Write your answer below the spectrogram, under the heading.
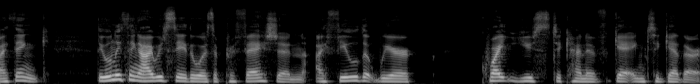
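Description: In a very clean recording with a silent background, a man speaks with a Glaswegian accent at a moderate pace. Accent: Glaswegian Scottish. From Scotland, Glasgow area. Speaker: veterinary specialist, podcast host. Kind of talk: casual interview and clinical discussion.

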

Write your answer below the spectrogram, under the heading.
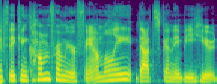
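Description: A woman with an American accent talks at a moderate pace in a dry, close sound with no echo. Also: very clean recording, silent background. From Nebraska, Omaha. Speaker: psychotherapist. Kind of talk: interview conversation.

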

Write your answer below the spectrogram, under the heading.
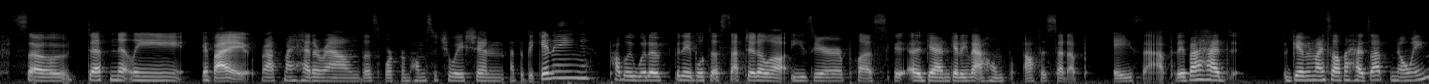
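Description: A woman's plain, everyday voice at a medium pitch. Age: 30s. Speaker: podcast co-host. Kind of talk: casual chat.

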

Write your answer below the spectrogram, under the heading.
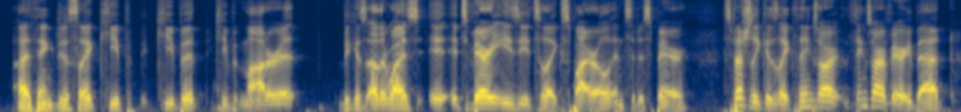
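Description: In a very clean recording with a silent background, a man speaks at a moderate pace in a normal speaking voice, medium in pitch with ordinary pitch variation. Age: 20s. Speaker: comedian. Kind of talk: casual chat. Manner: casual, rambling.

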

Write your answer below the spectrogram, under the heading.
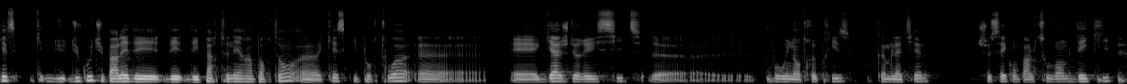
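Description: Recorded dry and close with no echo, a man at medium pitch speaks at a moderate pace in a dark, mellow tone, leaving long, frequent pauses. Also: fairly even intonation. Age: 30s. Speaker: podcast host. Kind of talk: interview. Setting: in a shop.

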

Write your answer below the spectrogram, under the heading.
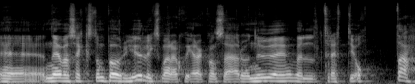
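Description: With vocal fry and ordinary pitch variation, a man speaks at a fairly high pitch. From Sweden, Nyköping. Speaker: record label owner. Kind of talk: interview. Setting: in person, Norrköping.

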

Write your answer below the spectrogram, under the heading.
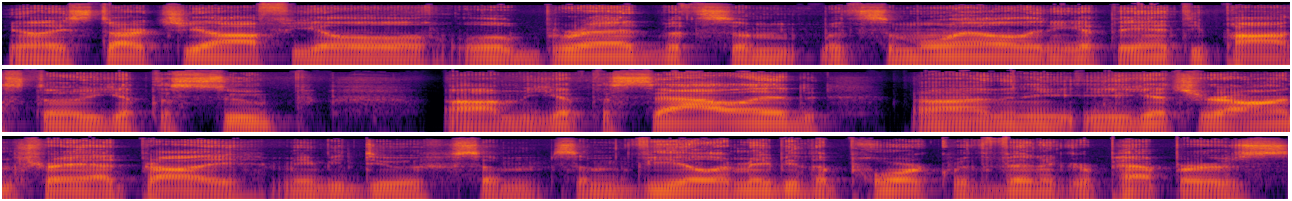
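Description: A man's very deep, low voice with an American accent, fairly quick and monotone, flat in intonation, on a very clean recording with a silent background. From Rhode Island, US. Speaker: podcast co-host. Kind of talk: casual chat.

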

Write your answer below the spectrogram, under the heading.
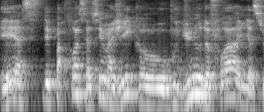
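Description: A man is speaking. Noticeable background noise and audible room echo are present. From France, Loir-et-Cher (Blois). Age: 50s. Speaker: French language teacher. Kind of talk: interview. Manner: hesitant, with fillers and repetitions.

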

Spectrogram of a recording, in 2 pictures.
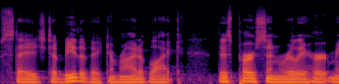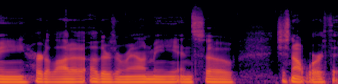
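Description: A man's fairly low voice with a Tennessee accent, on a very clean recording with a silent background. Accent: US Southern (Tennessee). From Middle Tennessee. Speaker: young adult ministry worker, former pastor. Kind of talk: casual podcast interview.

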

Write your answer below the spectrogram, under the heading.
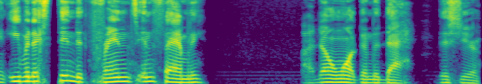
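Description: In an American accent, a man talks at a moderate pace with a dark, mellow tone, and the sound is dry and close with no echo. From US West Coast. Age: 40s. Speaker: podcast host. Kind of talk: casual banter.

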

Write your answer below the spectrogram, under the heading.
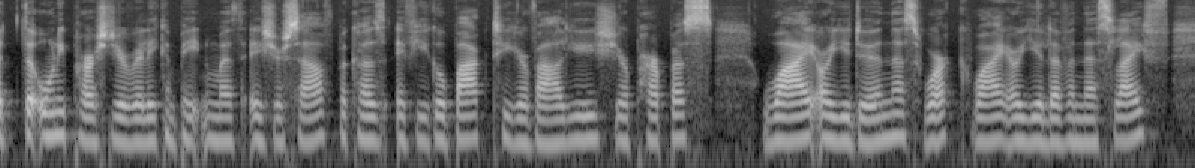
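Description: A woman with a Northern Irish accent speaks at a fairly low pitch in a monotone, flat intonation. She leaves hardly any pauses, and the recording is very clean with a silent background. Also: fairly quick pace. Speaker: wellbeing business founder. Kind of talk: interview.

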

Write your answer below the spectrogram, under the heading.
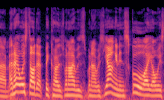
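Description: Lively intonation marks this woman's speech, captured in a very clean recording with a silent background. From Netherlands. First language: Dutch. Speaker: comedian. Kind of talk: casual chat. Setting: studio.

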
